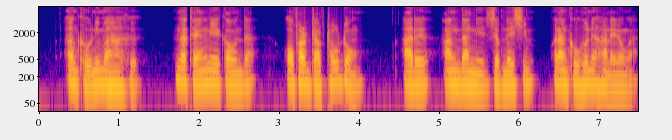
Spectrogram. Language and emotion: Bodo, sad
